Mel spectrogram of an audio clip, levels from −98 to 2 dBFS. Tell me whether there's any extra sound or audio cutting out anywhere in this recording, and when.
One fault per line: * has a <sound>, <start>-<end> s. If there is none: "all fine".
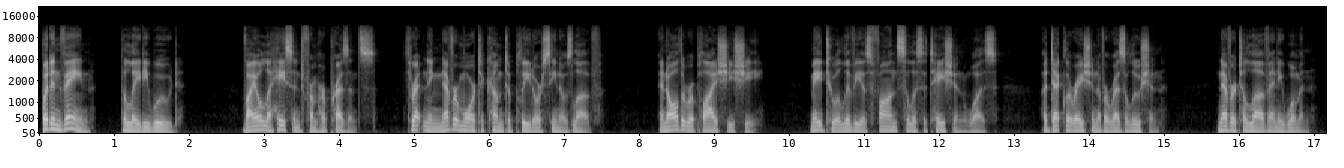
all fine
